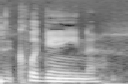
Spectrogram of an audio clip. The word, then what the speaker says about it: Clegane: I can't pronounce Clegane. His name is Clegane.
